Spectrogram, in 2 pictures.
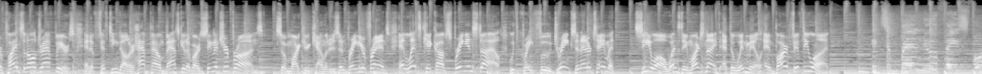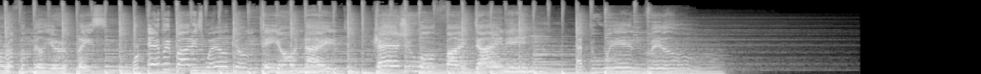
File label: Country ad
